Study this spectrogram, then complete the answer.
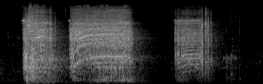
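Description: Three bursts of rapid ratchet clicking from a hand ratchet loosening a 10 millimeter bolt during a car repair for fault code C0205, close and loud with short pauses between strokes.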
